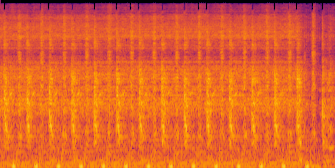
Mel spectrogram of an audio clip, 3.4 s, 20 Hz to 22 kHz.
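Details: 1987 Yamaha Moto 4 350 (YFM350ER) with no spark despite new stator, CDI, coil and starter relay, cranking with jumper wires acting as ignition switch; even turning at about two beats a second without catching. Normal cranking.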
